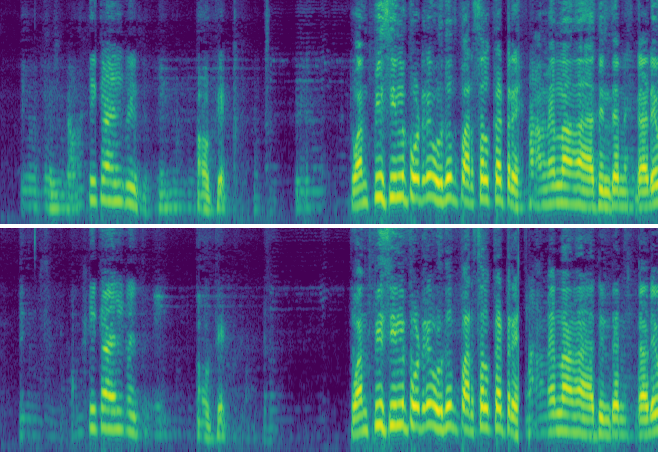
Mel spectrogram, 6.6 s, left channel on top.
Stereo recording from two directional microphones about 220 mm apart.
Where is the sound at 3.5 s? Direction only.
5° left (ahead or behind).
